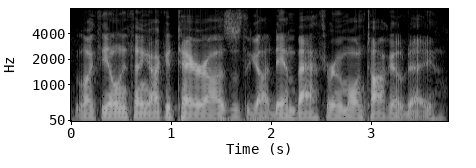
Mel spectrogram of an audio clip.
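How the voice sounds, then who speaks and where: Gravelly man swearing casually. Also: mid-range voice, completely flat delivery, a little fast, fairly bright tone, slight background noise. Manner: crude, profane banter. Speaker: stream host. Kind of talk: casual podcast chat.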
